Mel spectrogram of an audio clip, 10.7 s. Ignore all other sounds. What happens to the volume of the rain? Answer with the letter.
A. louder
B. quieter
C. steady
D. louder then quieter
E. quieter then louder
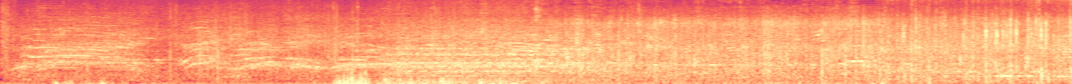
A.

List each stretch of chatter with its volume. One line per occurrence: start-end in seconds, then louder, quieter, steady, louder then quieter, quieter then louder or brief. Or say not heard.
0.0-10.6 louder then quieter.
